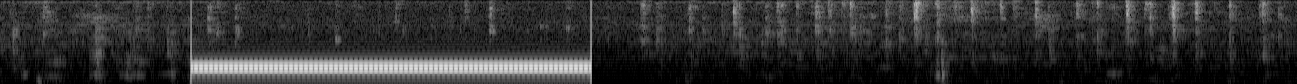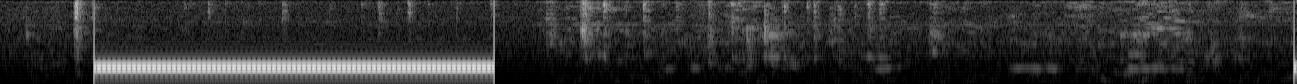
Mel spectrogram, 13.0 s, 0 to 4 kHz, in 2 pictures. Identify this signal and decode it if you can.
Ringback tone (North America), 440 + 480 Hz.
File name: CENTRAL GENERAL / out erick.mendoza.acv1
